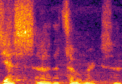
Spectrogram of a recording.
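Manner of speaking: hushed, very soft, embarrassed, sheepish voice. Voicing a woman answering that he bills the agency directly: embarrassed. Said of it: "she kind of embarrassedly says".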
